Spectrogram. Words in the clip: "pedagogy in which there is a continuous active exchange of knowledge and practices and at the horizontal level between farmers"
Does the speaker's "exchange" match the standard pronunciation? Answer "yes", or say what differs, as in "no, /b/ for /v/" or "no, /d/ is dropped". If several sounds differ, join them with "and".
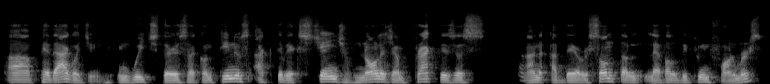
yes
